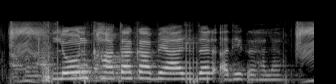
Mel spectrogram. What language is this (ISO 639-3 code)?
bho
